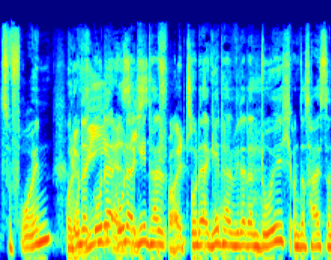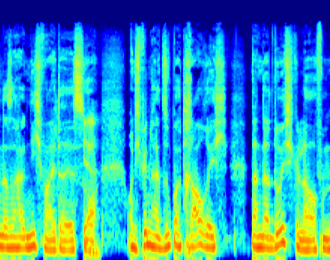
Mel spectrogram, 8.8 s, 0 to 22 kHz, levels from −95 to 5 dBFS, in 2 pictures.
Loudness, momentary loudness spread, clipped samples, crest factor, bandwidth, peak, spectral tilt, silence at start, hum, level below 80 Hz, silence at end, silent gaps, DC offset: -19 LUFS; 5 LU; under 0.1%; 10 dB; 16 kHz; -8 dBFS; -5 dB/octave; 0 s; none; -46 dBFS; 0 s; none; 0.6%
